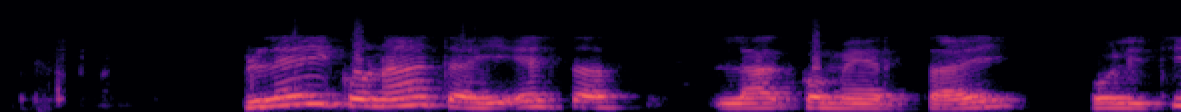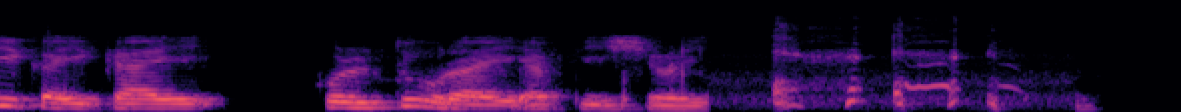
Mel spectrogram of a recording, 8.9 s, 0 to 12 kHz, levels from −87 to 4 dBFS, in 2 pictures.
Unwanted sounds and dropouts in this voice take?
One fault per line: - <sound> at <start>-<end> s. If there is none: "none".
- cough at 7.3-8.3 s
